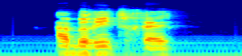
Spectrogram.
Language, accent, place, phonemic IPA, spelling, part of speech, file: French, France, Lyon, /a.bʁi.tʁe/, abriterai, verb, LL-Q150 (fra)-abriterai.wav
- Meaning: first-person singular future of abriter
